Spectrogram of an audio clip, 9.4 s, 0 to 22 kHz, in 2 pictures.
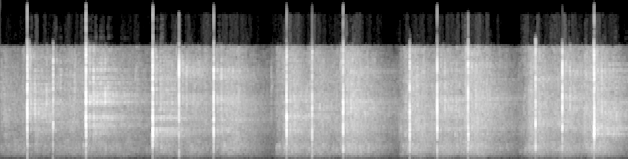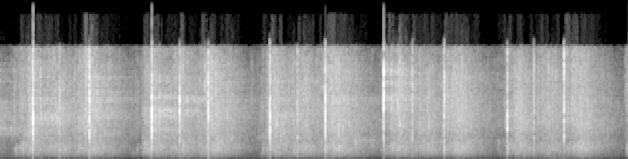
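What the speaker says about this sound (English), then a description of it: "let us do a 3 club clap for 3 of them" An audience performs a rhythmic three-beat group clap to thank three panelists, producing crisp unison bursts of claps repeated in steady triplets, with no speech over them.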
